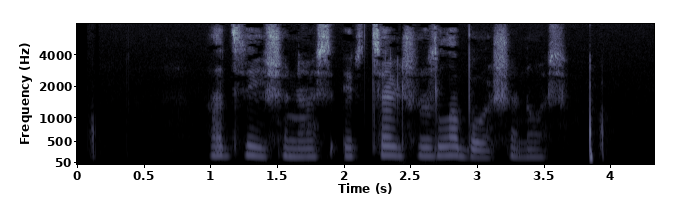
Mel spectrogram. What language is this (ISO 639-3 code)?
lav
